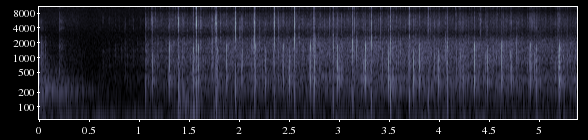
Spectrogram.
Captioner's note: attendees applauding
